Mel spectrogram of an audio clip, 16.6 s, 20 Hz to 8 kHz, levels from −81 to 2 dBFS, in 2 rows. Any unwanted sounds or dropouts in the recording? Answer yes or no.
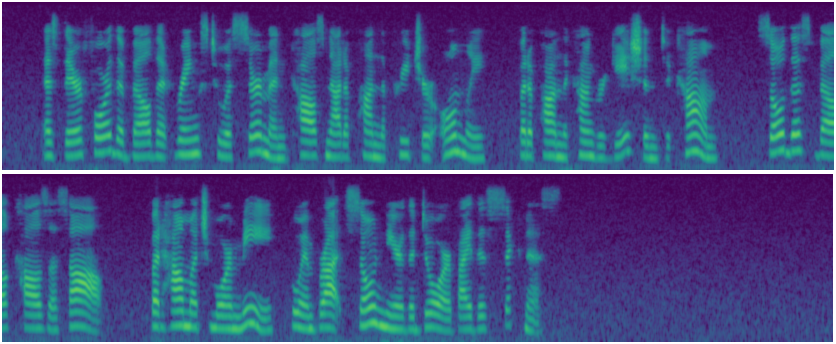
no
